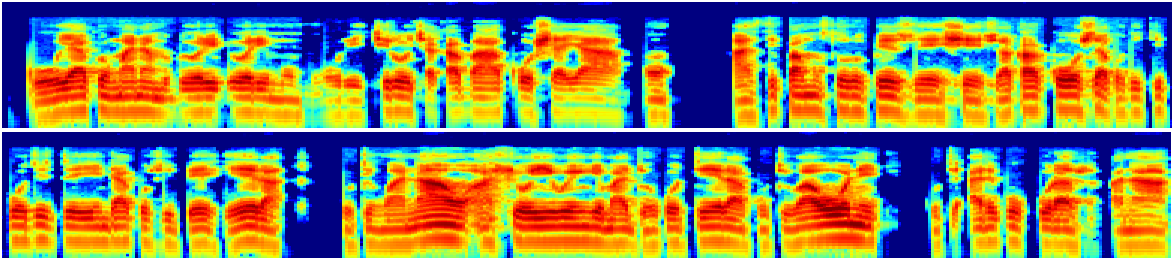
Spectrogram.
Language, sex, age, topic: Ndau, male, 36-49, health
